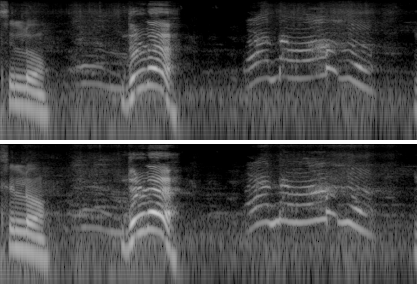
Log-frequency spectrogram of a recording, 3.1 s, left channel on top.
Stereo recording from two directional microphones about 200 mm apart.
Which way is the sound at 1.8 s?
25° left (ahead or behind).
